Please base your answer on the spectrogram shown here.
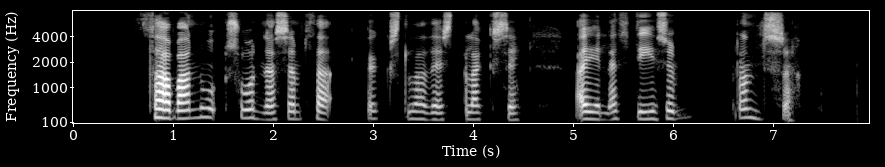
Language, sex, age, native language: Icelandic, female, 30-39, Icelandic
